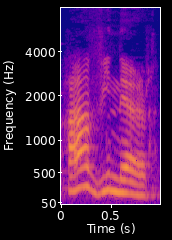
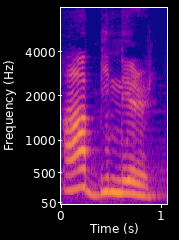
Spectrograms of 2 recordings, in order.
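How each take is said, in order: First: The middle consonant is a v sound. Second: The middle consonant is a b sound. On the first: This is the original form of the name. The speaker calls it right. "seria Avner" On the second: This is the usual local form of the name. The speaker calls it wrong. "a pronúncia do nome dele não seria Abner"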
